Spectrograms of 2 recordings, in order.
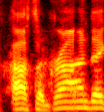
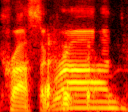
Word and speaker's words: Casa Grande: heard various ways, and I think they're all acceptable, whether it's Casa Grande, Casa Grande.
